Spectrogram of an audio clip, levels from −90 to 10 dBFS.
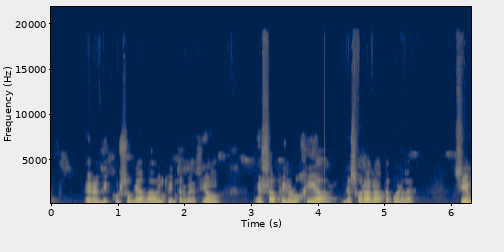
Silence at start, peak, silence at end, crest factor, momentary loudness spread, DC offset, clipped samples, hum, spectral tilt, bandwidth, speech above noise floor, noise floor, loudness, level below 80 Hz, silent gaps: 0.5 s; -4 dBFS; 0 s; 20 dB; 9 LU; under 0.1%; under 0.1%; none; -7.5 dB/octave; 18.5 kHz; 42 dB; -65 dBFS; -24 LUFS; -48 dBFS; none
